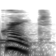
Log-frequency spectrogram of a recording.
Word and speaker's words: great: E I đọc là A.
